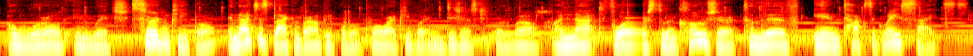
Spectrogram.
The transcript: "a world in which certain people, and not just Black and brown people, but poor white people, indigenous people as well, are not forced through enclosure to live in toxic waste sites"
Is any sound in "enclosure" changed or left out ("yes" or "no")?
no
